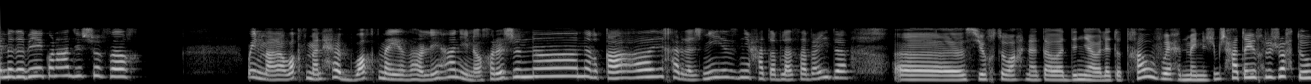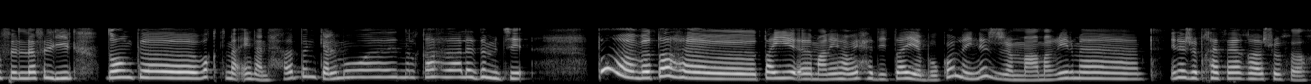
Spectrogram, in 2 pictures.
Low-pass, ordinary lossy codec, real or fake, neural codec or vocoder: 5.4 kHz; none; real; none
